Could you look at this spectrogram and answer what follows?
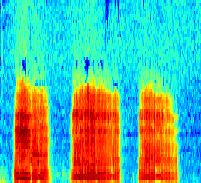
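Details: Kakapo (Strigops habroptilus) uttering three long, harsh, raspy squawks, each about one second, separated by brief silences, loud and rough-textured with little background sound.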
